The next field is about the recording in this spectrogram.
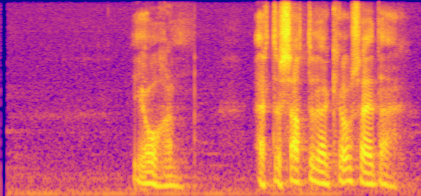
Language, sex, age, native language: Icelandic, male, 40-49, Icelandic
